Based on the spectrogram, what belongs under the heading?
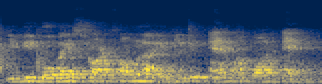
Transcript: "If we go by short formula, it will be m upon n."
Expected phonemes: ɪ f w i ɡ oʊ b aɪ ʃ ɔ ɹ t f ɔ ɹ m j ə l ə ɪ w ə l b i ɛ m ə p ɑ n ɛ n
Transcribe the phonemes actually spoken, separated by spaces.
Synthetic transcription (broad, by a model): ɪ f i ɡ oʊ b aɪ s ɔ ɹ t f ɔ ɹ m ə l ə ɪ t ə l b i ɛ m ə p ɑ n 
